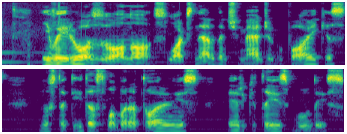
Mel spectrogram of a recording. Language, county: Lithuanian, Vilnius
